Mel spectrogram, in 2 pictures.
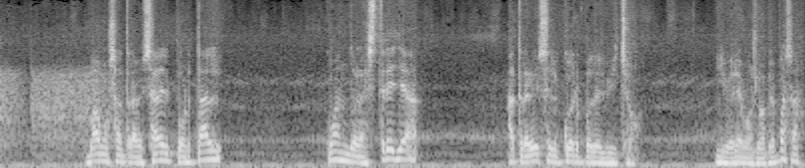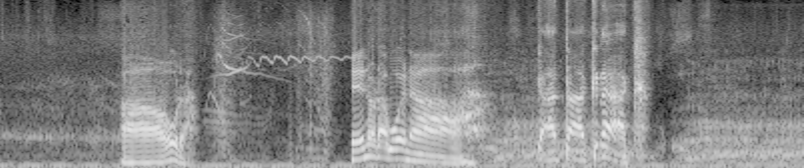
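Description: A huge monster roars and groans loudly, again and again.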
